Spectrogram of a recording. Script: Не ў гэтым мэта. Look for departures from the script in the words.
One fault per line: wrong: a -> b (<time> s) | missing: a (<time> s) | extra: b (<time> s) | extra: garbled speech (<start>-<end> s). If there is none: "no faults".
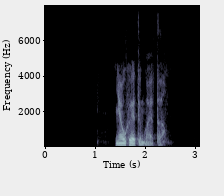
no faults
